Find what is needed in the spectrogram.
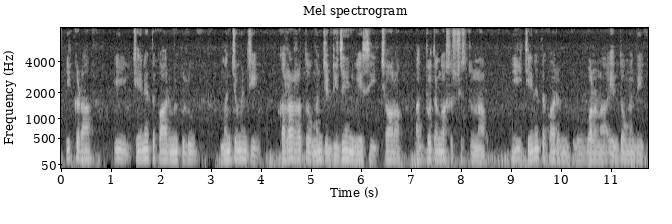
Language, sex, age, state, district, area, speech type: Telugu, male, 45-60, Andhra Pradesh, Krishna, urban, spontaneous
